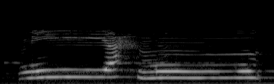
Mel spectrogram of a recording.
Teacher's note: من يحموم نون ساكنة وبعدها الياء هنا إدغام بغنة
